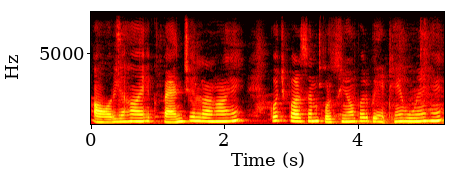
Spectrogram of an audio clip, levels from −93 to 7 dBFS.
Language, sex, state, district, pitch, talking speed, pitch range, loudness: Hindi, female, Madhya Pradesh, Bhopal, 245 Hz, 160 wpm, 225-265 Hz, -16 LUFS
